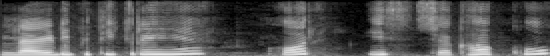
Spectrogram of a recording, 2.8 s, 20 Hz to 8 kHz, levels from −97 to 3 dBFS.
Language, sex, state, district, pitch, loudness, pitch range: Chhattisgarhi, female, Chhattisgarh, Raigarh, 325 Hz, -15 LUFS, 295-335 Hz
